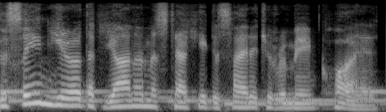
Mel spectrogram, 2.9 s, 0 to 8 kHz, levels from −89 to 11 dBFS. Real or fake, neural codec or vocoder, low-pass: fake; codec, 44.1 kHz, 2.6 kbps, SNAC; 7.2 kHz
